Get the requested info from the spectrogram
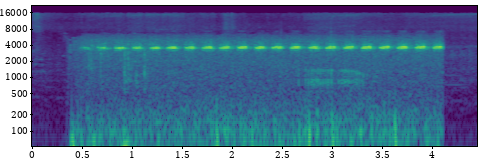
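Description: Edited-in night-chorus sound effect: a high chirp repeating about six times a second over a rumbling hiss. It cuts in abruptly with a loud thump-like onset and cuts off just as abruptly.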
